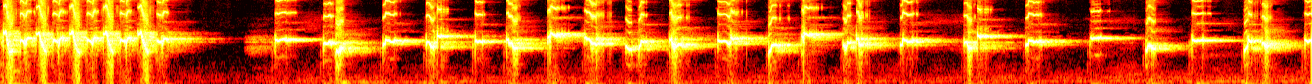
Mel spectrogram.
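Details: Song of a sooty-headed bulbul, 'ropel panjang' style, played to make another bird sing; opens with a very fast run of clipped whistles, short silence, then evenly paced clear notes varying slightly in pitch.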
